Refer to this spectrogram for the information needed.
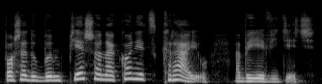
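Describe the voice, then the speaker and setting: A man voices an aging, loyal steward from an audiobook, his pushed-up voice high-pitched and very animated with a darkish tone at a moderate pace. The steward speaks in a solemn, earnest, old-fashioned way, and the mood is grave.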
